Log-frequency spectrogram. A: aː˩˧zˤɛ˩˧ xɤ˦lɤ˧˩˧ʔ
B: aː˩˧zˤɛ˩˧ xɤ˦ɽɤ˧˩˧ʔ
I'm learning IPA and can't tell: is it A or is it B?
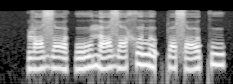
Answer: A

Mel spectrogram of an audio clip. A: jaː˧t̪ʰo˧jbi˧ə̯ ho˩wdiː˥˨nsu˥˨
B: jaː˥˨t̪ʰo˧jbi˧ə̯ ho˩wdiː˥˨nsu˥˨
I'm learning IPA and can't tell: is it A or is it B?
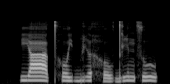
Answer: B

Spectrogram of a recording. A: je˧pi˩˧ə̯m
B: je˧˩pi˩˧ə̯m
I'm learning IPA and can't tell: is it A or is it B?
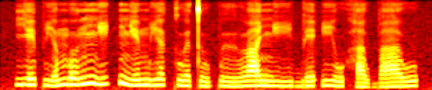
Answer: A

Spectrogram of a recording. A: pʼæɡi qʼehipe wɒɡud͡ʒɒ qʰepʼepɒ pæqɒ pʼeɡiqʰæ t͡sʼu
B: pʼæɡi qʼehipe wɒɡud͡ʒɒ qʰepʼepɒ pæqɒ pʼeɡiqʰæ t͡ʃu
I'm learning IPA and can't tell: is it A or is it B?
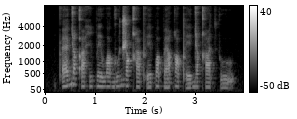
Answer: A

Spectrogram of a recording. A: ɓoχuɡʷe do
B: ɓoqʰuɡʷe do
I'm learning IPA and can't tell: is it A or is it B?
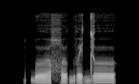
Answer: A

